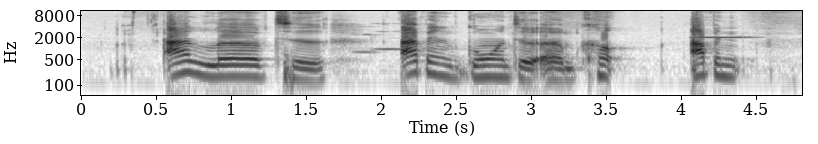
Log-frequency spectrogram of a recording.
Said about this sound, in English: Excuse me, my microwave is going off. It tells me to get the vegetables out.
